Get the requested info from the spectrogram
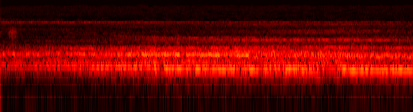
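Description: Howler monkeys howling: one long, rough, steady roar that swells slightly after it begins.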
